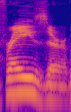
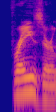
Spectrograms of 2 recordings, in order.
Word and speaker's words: Fraser: It's what? Fraser. We've both been saying Fraser. – It's Fraser? – Fraser, like Fraser. – Like Laser. – Like Laser. Fraser.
